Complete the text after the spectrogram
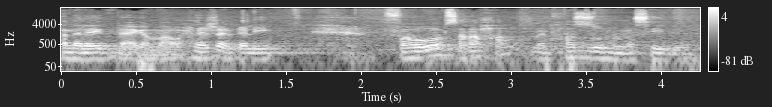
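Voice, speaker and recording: The voice has fairly even intonation, with audible room echo and noticeable background noise. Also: man. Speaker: house cleaner, vlogger. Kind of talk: casual vlog. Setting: apartment being cleaned. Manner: lowered voice, quiet.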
